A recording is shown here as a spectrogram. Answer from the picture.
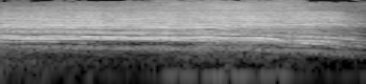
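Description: End of an animated channel intro jingle: a bright held chord of many layered tones whose pitch sags slightly near the end.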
